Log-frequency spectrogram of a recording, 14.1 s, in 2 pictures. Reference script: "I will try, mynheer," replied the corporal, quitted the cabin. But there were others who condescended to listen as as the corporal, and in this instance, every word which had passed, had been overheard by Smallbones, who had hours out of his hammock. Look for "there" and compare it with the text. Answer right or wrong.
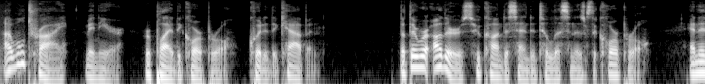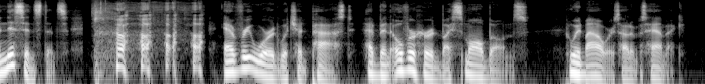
right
